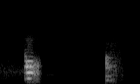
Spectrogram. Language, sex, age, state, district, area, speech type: Tamil, female, 45-60, Tamil Nadu, Ranipet, urban, conversation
